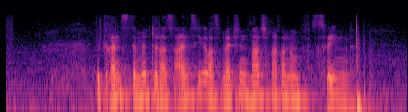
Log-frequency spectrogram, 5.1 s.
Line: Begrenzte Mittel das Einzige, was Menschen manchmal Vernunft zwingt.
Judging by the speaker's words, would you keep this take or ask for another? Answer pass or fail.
pass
